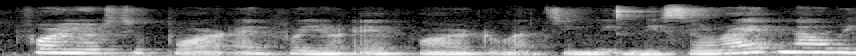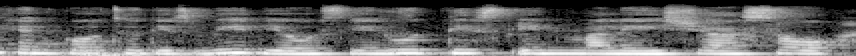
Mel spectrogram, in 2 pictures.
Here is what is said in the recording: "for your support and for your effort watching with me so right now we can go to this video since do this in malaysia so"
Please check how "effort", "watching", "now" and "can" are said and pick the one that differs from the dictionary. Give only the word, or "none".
effort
